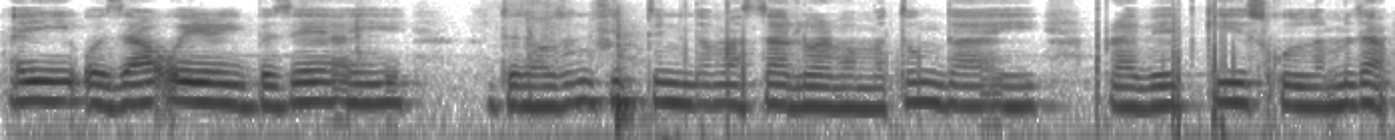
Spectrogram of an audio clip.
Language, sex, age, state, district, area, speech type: Manipuri, female, 45-60, Manipur, Bishnupur, rural, spontaneous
